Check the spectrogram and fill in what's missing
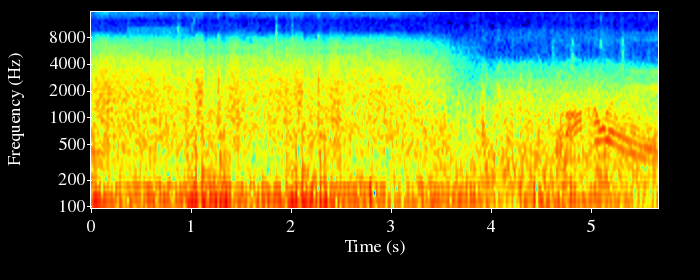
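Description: Bombs exploding in the Fighters Anthology flight sim: a steady, heavy low roar with repeated booming blasts rolling through it, loud and close, thinning toward the end.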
